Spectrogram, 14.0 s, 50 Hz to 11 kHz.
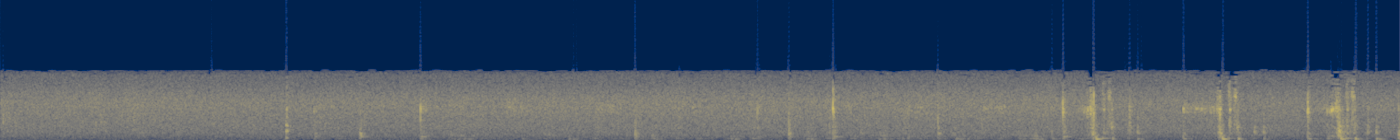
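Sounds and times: model engine turned by hand knocking: 3.1s - 14.0s.

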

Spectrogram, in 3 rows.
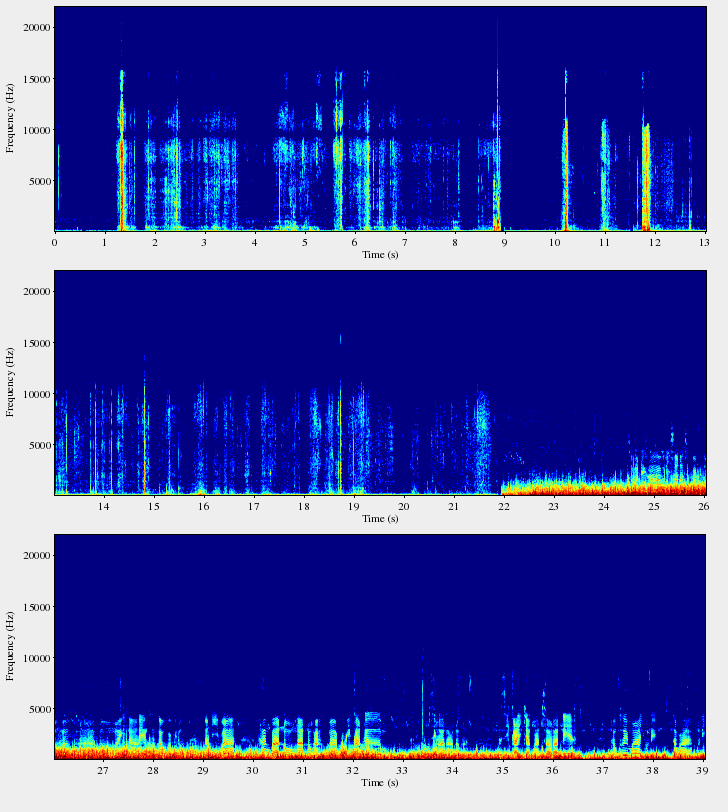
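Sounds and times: leaf litter crackling and rustling: 0.0s - 9.0s, 9.7s - 21.9s
low steady rumble: 0.0s - 39.0s
twigs snapping: 1.0s - 9.0s, 9.7s - 21.9s.

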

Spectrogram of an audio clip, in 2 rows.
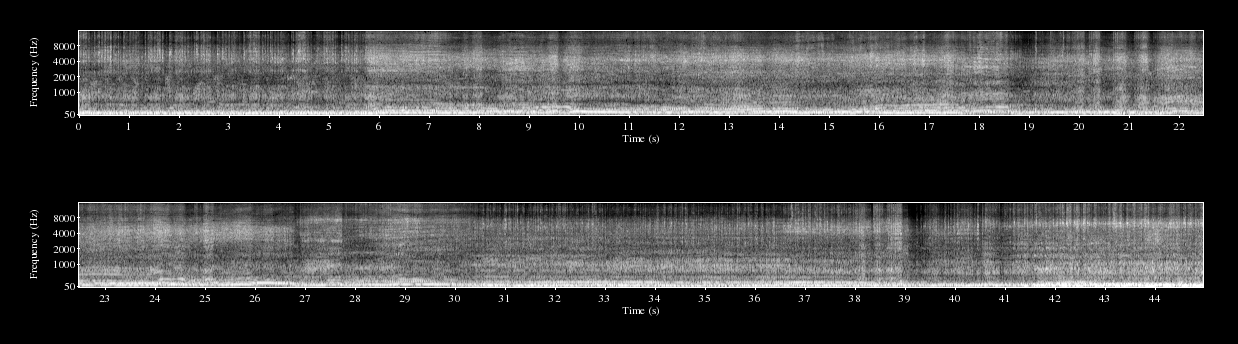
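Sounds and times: monster truck engines revving: 0.0s - 44.9s.

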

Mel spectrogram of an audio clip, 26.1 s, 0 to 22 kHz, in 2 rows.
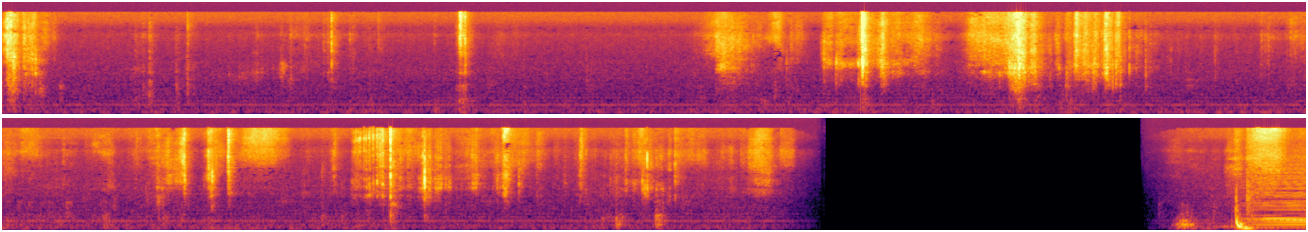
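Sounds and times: paper rustling and crinkling: 0.0s - 0.6s, 7.1s - 11.7s, 14.0s - 20.9s.

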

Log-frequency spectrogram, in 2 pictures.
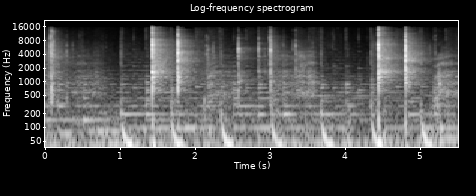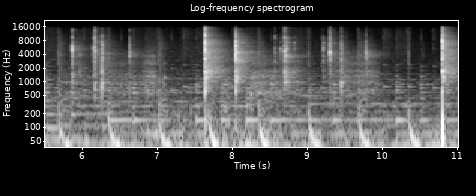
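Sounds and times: background music: 0.0s - 11.0s
torque wrench clicking: 1.4s - 3.8s, 4.4s - 10.0s.

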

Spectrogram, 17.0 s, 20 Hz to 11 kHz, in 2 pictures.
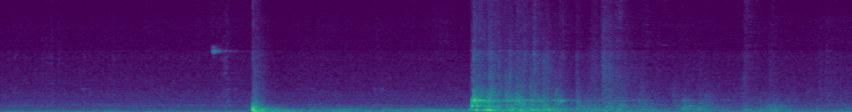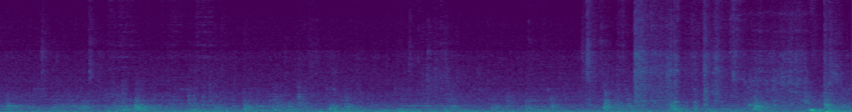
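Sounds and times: bowling ball thud on lane: 2.5s - 3.0s, 4.7s - 6.6s
bowling pins crashing: 2.5s - 8.0s
bowling ball rolling rumble: 2.5s - 17.0s.

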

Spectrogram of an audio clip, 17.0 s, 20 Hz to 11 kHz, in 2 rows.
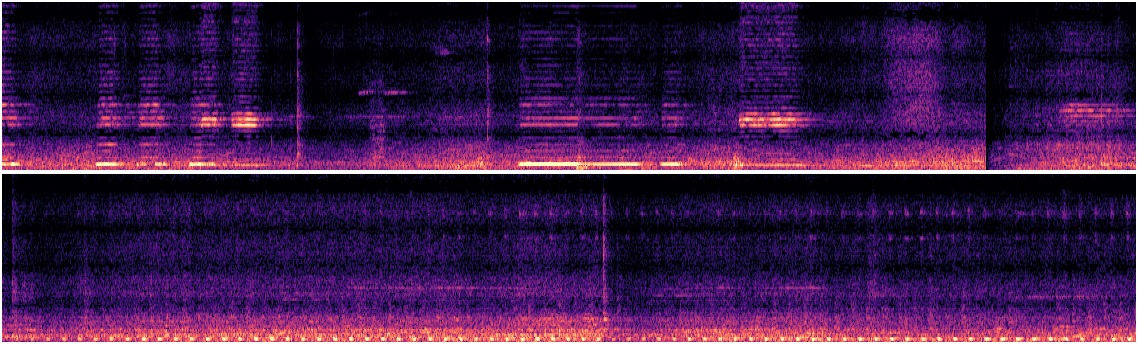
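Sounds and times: vehicle horns honking: 0.0s - 6.6s, 7.8s - 8.7s
street traffic: 0.0s - 17.0s.

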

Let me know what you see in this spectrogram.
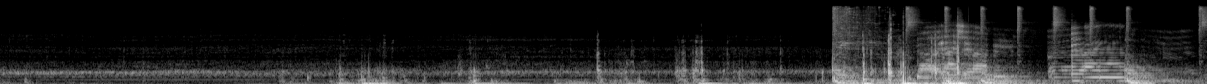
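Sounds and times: steady low hum: 0.0s - 12.0s
dull underwater thumps: 5.6s - 10.4s.

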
